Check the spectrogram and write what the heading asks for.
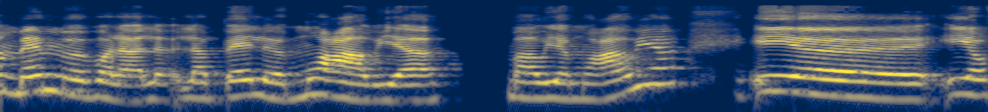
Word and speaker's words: Mavia: Ah, Maouia, M-A-V-I-A.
